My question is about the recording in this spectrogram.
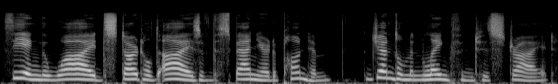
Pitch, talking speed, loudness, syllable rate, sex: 220 Hz, 160 wpm, -20 LUFS, 4.5 syllables/s, female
